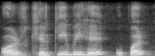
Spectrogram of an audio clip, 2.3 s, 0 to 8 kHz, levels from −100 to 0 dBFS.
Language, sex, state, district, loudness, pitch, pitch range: Hindi, female, Arunachal Pradesh, Lower Dibang Valley, -16 LUFS, 265 Hz, 245-290 Hz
